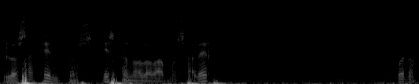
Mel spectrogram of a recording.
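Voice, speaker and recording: A man's voice: sits low, expressive, a little slow, low-quality recording. A man teaching a recorded lesson, explaining a worksheet patiently and often checking in with his pupils. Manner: patient, often asks "¿de acuerdo?". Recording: loud background noise with clicks.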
